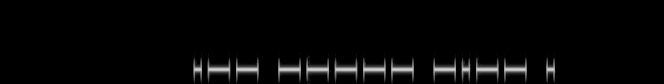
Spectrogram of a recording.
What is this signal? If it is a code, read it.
Morse code, heard as a keyed tone, about 17 wpm, 700 Hz. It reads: W0YE
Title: USA Call Signs - 4 Characters - Repeated 3x - 17wpm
